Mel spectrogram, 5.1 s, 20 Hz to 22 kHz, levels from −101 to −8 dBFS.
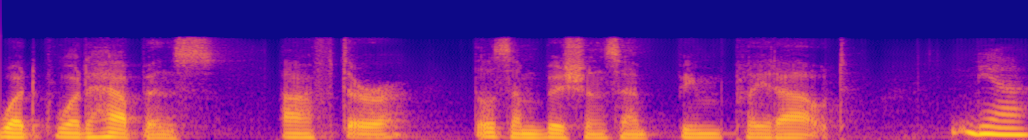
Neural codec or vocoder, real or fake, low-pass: codec, 16 kHz, 0.5 kbps, X-Codec, WavLM features, trained on Multilingual LibriSpeech; fake; 7.2 kHz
